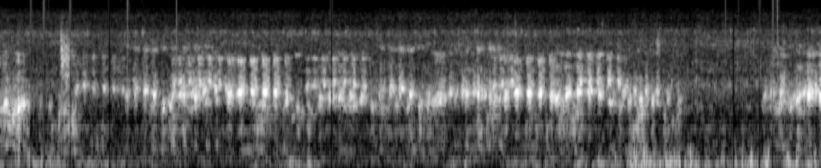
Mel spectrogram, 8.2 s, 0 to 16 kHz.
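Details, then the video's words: Frogs croaking at night beside a pond: a continuous chorus of pulsed, nasal calls, mixed with deeper rapid knocking croaks that grow stronger near the end. "1 Stunde Froschkonzert. Frosch Geräusche quaken. Frösche Geräusche Konzert"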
